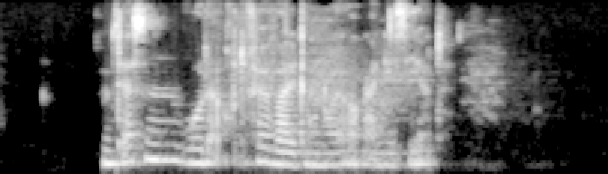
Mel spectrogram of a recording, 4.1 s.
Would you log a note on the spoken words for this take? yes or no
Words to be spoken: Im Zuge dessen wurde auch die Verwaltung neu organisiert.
yes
